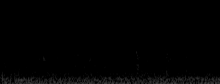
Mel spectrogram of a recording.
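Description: Near silence: room tone with a few faint, small clicks in the second half.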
